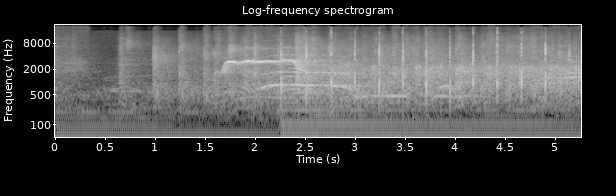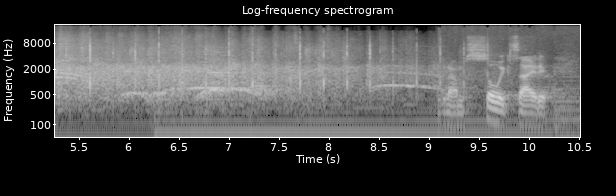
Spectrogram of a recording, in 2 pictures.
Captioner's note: applause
